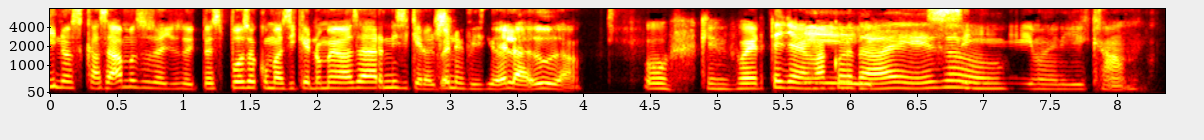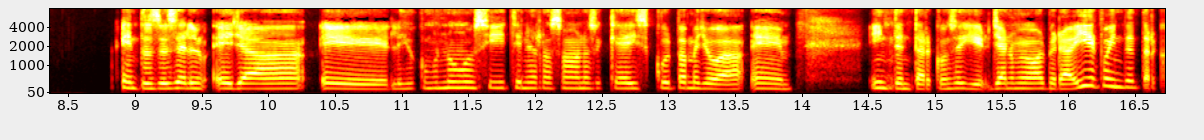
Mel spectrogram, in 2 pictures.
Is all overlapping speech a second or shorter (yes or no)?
no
